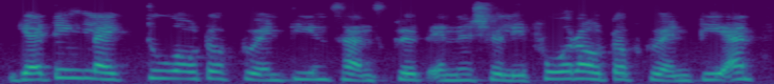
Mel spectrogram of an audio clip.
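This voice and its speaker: Middle-aged female doctor from India, earnest and halting, with a slightly high voice. Dry, lo-fi recording. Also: slightly rough, no room sound. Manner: earnest, many fillers and restarts. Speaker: doctor, interview guest. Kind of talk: reflective interview conversation. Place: online town hall talk. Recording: dull, lo-fi audio.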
